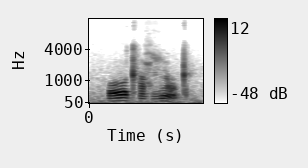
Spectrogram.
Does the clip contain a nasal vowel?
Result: yes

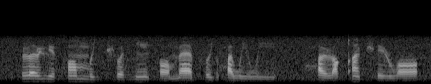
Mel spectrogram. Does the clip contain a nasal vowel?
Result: yes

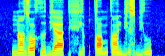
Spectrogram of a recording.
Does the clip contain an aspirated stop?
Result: no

